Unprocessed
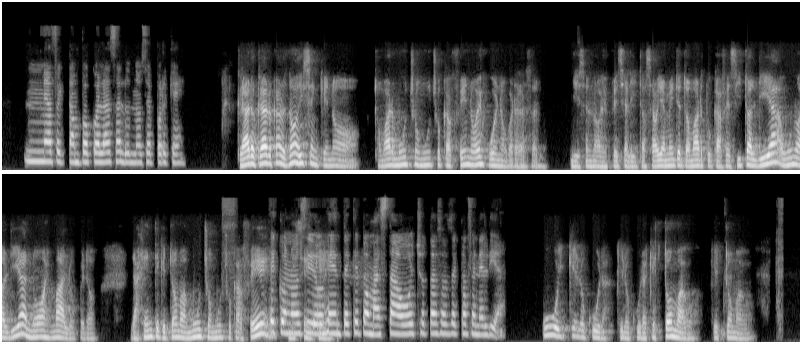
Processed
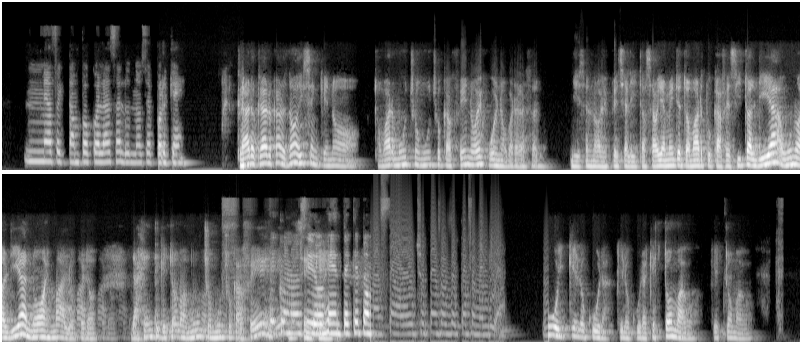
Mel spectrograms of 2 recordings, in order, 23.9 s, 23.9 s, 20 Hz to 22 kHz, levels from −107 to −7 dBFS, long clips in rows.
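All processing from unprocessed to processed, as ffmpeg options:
ffmpeg -i in.wav -filter_complex "[0:a]asettb=1/sr,asplit=3[link_01][link_02][link_03];[link_01]atrim=end=2.344[link_04];[link_02]atrim=start=2.34:end=3.62,asetpts=PTS-STARTPTS,afade=type=in:duration=0.004:curve=qsin,afade=type=out:start_time=1.276:duration=0.004:curve=qsin,lowshelf=frequency=110:gain=11,acontrast=71,aecho=1:1:6.2:0.58,atrim=end_sample=56448[link_05];[link_03]atrim=start=3.616[link_06];[link_04][link_05]acrossfade=duration=0.004:curve1=hsin:curve2=qsin[link_07];[link_07][link_06]acrossfade=duration=0.004:curve1=qsin:curve2=hsin,asettb=1/sr,asplit=3[link_08][link_09][link_10];[link_08]atrim=end=6.464[link_11];[link_09]atrim=start=6.46:end=9.27,asetpts=PTS-STARTPTS,afade=type=in:duration=0.004:curve=qsin,afade=type=out:start_time=2.806:duration=0.004:curve=qsin,adynamicsmooth=sensitivity=3.5:basefreq=4100,asplit=2[link_12][link_13];[link_13]adelay=15,volume=-13.5dB[link_14];[link_12][link_14]amix=inputs=2:normalize=0,atrim=end_sample=123921[link_15];[link_10]atrim=start=9.266[link_16];[link_11][link_15]acrossfade=duration=0.004:curve1=hsin:curve2=qsin[link_17];[link_17][link_16]acrossfade=duration=0.004:curve1=qsin:curve2=hsin,asettb=1/sr,asplit=3[link_18][link_19][link_20];[link_18]atrim=end=12.754[link_21];[link_19]atrim=start=12.75:end=16.46,asetpts=PTS-STARTPTS,afade=type=in:duration=0.004:curve=qsin,afade=type=out:start_time=3.706:duration=0.004:curve=qsin,aecho=1:1:312|624|936:0.119|0.0357|0.0107,atrim=end_sample=163611,acompressor=threshold=-25dB:ratio=12:attack=3.2:release=140:knee=1:detection=peak,asplit=2[link_22][link_23];[link_23]adelay=29,volume=-7dB[link_24];[link_22][link_24]amix=inputs=2:normalize=0,atrim=end_sample=163611[link_25];[link_20]atrim=start=16.456[link_26];[link_21][link_25]acrossfade=duration=0.004:curve1=hsin:curve2=qsin[link_27];[link_27][link_26]acrossfade=duration=0.004:curve1=qsin:curve2=hsin,asettb=1/sr,asplit=3[link_28][link_29][link_30];[link_28]atrim=end=17.494[link_31];[link_29]atrim=start=17.49:end=20.16,asetpts=PTS-STARTPTS,afade=type=in:duration=0.004:curve=qsin,afade=type=out:start_time=2.666:duration=0.004:curve=qsin,bandreject=frequency=50:width_type=h:width=6,bandreject=frequency=100:width_type=h:width=6,bandreject=frequency=150:width_type=h:width=6,bandreject=frequency=200:width_type=h:width=6,bandreject=frequency=250:width_type=h:width=6,bandreject=frequency=300:width_type=h:width=6,bandreject=frequency=350:width_type=h:width=6,bandreject=frequency=400:width_type=h:width=6,acompressor=threshold=-28dB:ratio=2:attack=3.2:release=140:knee=1:detection=peak,aeval=exprs='(tanh(200*val(0)+0.35)-tanh(0.35))/200':channel_layout=same[link_32];[link_30]atrim=start=20.156[link_33];[link_31][link_32]acrossfade=duration=0.004:curve1=hsin:curve2=qsin[link_34];[link_34][link_33]acrossfade=duration=0.004:curve1=qsin:curve2=hsin,bandreject=frequency=50:width_type=h:width=6,bandreject=frequency=100:width_type=h:width=6,bandreject=frequency=150:width_type=h:width=6,bandreject=frequency=200:width_type=h:width=6,bandreject=frequency=250:width_type=h:width=6,dynaudnorm=framelen=910:gausssize=9:maxgain=11.5dB" out.wav

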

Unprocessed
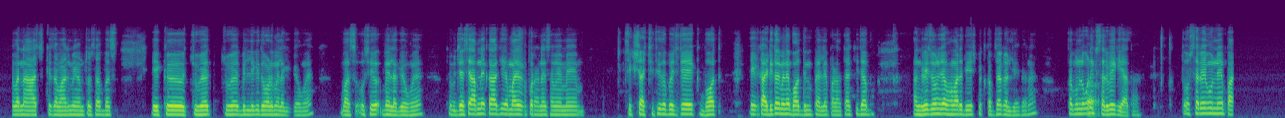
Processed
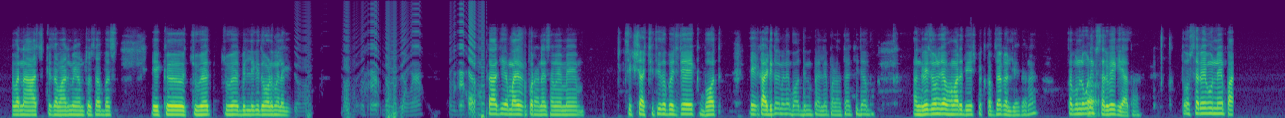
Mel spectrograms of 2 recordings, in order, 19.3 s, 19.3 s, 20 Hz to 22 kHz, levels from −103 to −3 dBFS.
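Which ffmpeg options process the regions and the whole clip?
ffmpeg -i in.wav -filter_complex "[0:a]asettb=1/sr,asplit=3[link_01][link_02][link_03];[link_01]atrim=end=4.404[link_04];[link_02]atrim=start=4.4:end=7.31,asetpts=PTS-STARTPTS,afade=type=in:duration=0.004:curve=qsin,afade=type=out:start_time=2.906:duration=0.004:curve=qsin,agate=range=-8dB:threshold=-53dB:ratio=16:release=100:detection=peak,bandpass=frequency=1700:width_type=q:width=5.1,acrusher=samples=21:mix=1:aa=0.000001:lfo=1:lforange=12.6:lforate=1.5[link_05];[link_03]atrim=start=7.306[link_06];[link_04][link_05]acrossfade=duration=0.004:curve1=hsin:curve2=qsin[link_07];[link_07][link_06]acrossfade=duration=0.004:curve1=qsin:curve2=hsin,asettb=1/sr,asplit=3[link_08][link_09][link_10];[link_08]atrim=end=11.574[link_11];[link_09]atrim=start=11.57:end=13,asetpts=PTS-STARTPTS,afade=type=in:duration=0.004:curve=qsin,afade=type=out:start_time=1.426:duration=0.004:curve=qsin,lowshelf=frequency=320:gain=10,acompressor=threshold=-23dB:ratio=16:attack=3.2:release=140:knee=1:detection=peak[link_12];[link_10]atrim=start=12.996[link_13];[link_11][link_12]acrossfade=duration=0.004:curve1=hsin:curve2=qsin[link_14];[link_14][link_13]acrossfade=duration=0.004:curve1=qsin:curve2=hsin" out.wav

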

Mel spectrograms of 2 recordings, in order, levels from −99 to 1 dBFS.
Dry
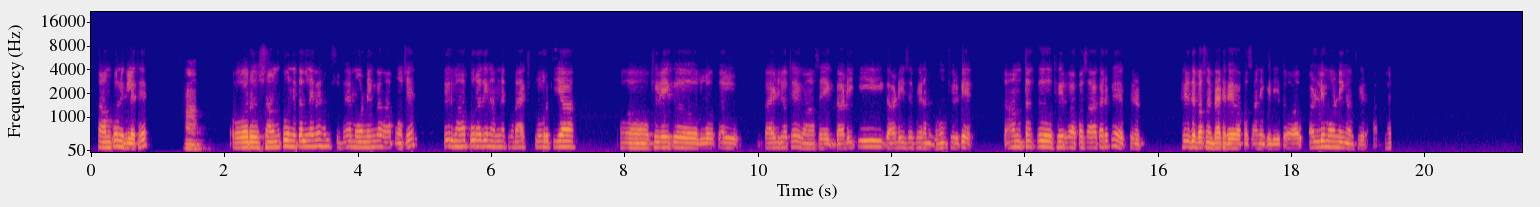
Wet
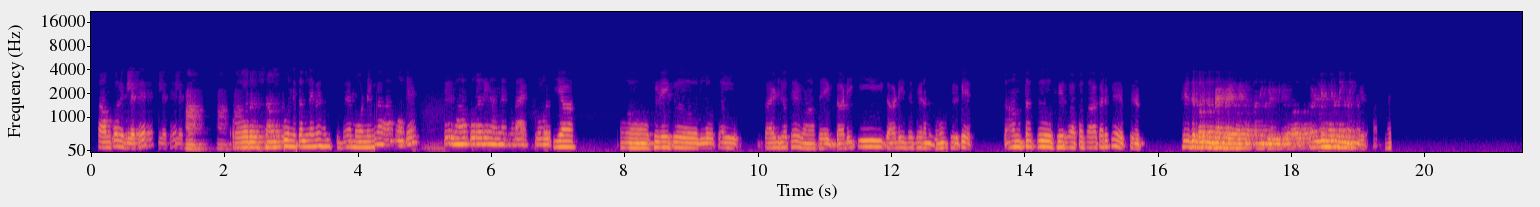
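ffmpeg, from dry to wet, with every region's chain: ffmpeg -i in.wav -filter_complex "[0:a]asettb=1/sr,asplit=3[link_01][link_02][link_03];[link_01]atrim=end=0.544[link_04];[link_02]atrim=start=0.54:end=2.9,asetpts=PTS-STARTPTS,afade=type=in:duration=0.004:curve=qsin,afade=type=out:start_time=2.356:duration=0.004:curve=qsin,bass=frequency=250:gain=-2,treble=frequency=4000:gain=13,aecho=1:1:70|107|474|719:0.224|0.211|0.2|0.2,atrim=end_sample=104076[link_05];[link_03]atrim=start=2.896[link_06];[link_04][link_05]acrossfade=duration=0.004:curve1=hsin:curve2=qsin[link_07];[link_07][link_06]acrossfade=duration=0.004:curve1=qsin:curve2=hsin,asettb=1/sr,asplit=3[link_08][link_09][link_10];[link_08]atrim=end=4.254[link_11];[link_09]atrim=start=4.25:end=6.9,asetpts=PTS-STARTPTS,afade=type=in:duration=0.004:curve=qsin,afade=type=out:start_time=2.646:duration=0.004:curve=qsin,acompressor=mode=upward:threshold=-40dB:ratio=2.5:attack=3.2:release=140:knee=2.83:detection=peak,afreqshift=69,asplit=2[link_12][link_13];[link_13]adelay=34,volume=-5.5dB[link_14];[link_12][link_14]amix=inputs=2:normalize=0,atrim=end_sample=116865[link_15];[link_10]atrim=start=6.896[link_16];[link_11][link_15]acrossfade=duration=0.004:curve1=hsin:curve2=qsin[link_17];[link_17][link_16]acrossfade=duration=0.004:curve1=qsin:curve2=hsin,asettb=1/sr,asplit=3[link_18][link_19][link_20];[link_18]atrim=end=16.504[link_21];[link_19]atrim=start=16.5:end=19.04,asetpts=PTS-STARTPTS,afade=type=in:duration=0.004:curve=qsin,afade=type=out:start_time=2.536:duration=0.004:curve=qsin,asplit=2[link_22][link_23];[link_23]adelay=48,volume=-6dB[link_24];[link_22][link_24]amix=inputs=2:normalize=0,atrim=end_sample=112014,aecho=1:1:55|148|808:0.299|0.596|0.106,atrim=end_sample=112014[link_25];[link_20]atrim=start=19.036[link_26];[link_21][link_25]acrossfade=duration=0.004:curve1=hsin:curve2=qsin[link_27];[link_27][link_26]acrossfade=duration=0.004:curve1=qsin:curve2=hsin,asubboost=boost=11.5:cutoff=180,lowpass=frequency=1300:width=0.5412,lowpass=frequency=1300:width=1.3066,aemphasis=mode=production:type=bsi" out.wav

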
